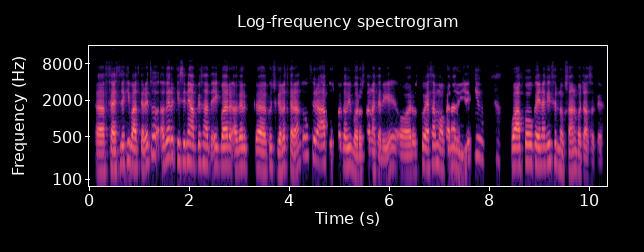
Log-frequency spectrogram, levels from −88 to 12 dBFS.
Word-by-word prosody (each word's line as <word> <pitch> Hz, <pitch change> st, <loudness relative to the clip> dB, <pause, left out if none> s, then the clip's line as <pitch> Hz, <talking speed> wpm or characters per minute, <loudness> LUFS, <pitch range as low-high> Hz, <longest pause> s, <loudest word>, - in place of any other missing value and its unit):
अ, 135 Hz, 0 st, +5 dB
फ़ैसले 145 Hz, +5 st, +2 dB
की 205 Hz, +1 st, -4 dB
बात 155 Hz, -3 st, +5 dB
करें, 185 Hz, -, +1 dB
तो 255 Hz, -, -4 dB, 0.2 s
अगर 230 Hz, +1 st, +2 dB
किसी 200 Hz, -3 st, -5 dB
ने 195 Hz, -, +3 dB
आपके 180 Hz, +1 st, +3 dB
साथ 175 Hz, -2 st, -2 dB
एक 170 Hz, 0 st, -3 dB
बार 170 Hz, 0 st, +5 dB
अगर 165 Hz, +2 st, +1 dB, 0.2 s
क 140 Hz, -3 st, +4 dB
कुछ 165 Hz, -2 st, -9 dB
गलत 160 Hz, +4 st, 0 dB
करा, -, -, +3 dB
तो 245 Hz, +1 st, -7 dB
फिर 225 Hz, -3 st, -1 dB
आप 180 Hz, +1 st, +3 dB
उस 190 Hz, -, -10 dB
पर 175 Hz, -2 st, -3 dB
कभी 170 Hz, +1 st, 0 dB
भरोसा 120 Hz, +4 st, -1 dB
ना 140 Hz, -, +1 dB
करिए 110 Hz, +10 st, -4 dB, 0.2 s
और 125 Hz, +1 st, +1 dB
उसको 165 Hz, +6 st, -2 dB
ऐसा 180 Hz, +4 st, +1 dB
मौका 160 Hz, -2 st, -1 dB
ना -, -, +4 dB
दीजिए 345 Hz, +11 st, -5 dB
कि 245 Hz, -, -6 dB, 0.7 s
वो -, -, +4 dB
आपको 175 Hz, +3 st, +3 dB
कहीं 175 Hz, -2 st, +3 dB
न 170 Hz, -, 0 dB
कहीं 185 Hz, -, -1 dB
फिर 195 Hz, 0 st, -6 dB
नुकसान 145 Hz, 0 st, -2 dB
पहुँचा 135 Hz, -5 st, -1 dB
सके। 100 Hz, -, -13 dB
170 Hz, 250 wpm, -23 LUFS, 145-185 Hz, 0.7 s, अ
